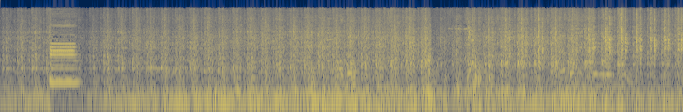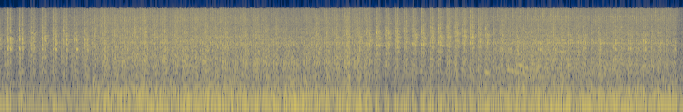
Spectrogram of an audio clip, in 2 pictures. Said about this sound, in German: Es rumpelt und knattert und schaukelt. Langsam setzt sich die kleine Diesellok mit ihren drei Wagen in Bewegung. Klein ist sie wirklich, vielleicht zwei Meter hoch und damit nicht viel größer als der Lokführer.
